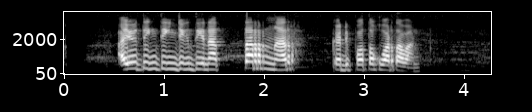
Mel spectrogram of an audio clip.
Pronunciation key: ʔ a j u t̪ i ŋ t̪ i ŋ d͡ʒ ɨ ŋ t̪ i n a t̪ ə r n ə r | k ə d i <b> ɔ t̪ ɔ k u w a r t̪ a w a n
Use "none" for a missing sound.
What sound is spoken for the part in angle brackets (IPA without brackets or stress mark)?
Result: p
